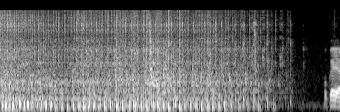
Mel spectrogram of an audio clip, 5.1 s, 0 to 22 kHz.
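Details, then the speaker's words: Honda GX160 water-pump engine with black spark plug and frequent stalling, after carburetor adjustment; chugs fast and unevenly then cuts out, still abnormal running; carburetor suspected, not confirmed, plug to be checked. "Okey ya suaranya masih ada yang janggal Menurut saya masih ada yang janggal"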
